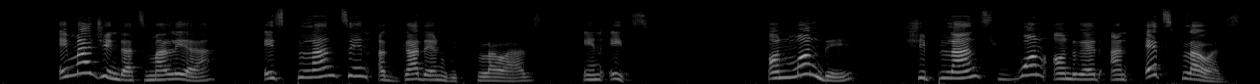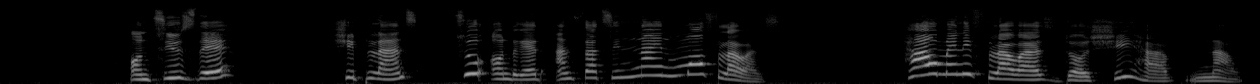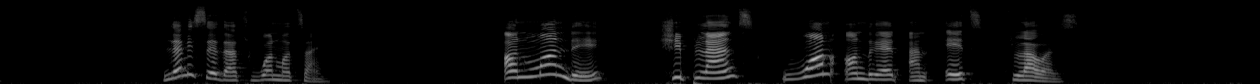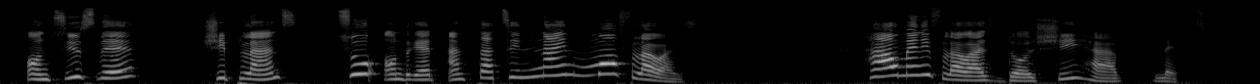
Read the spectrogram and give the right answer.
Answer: This means that she has 347 flowers in total after 2 days of planting.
